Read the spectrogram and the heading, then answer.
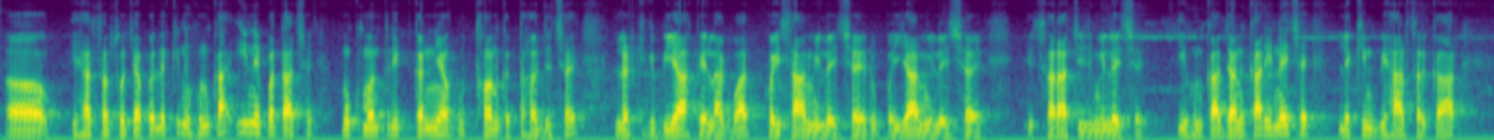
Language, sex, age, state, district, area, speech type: Maithili, male, 30-45, Bihar, Begusarai, urban, spontaneous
